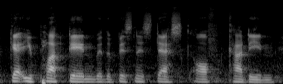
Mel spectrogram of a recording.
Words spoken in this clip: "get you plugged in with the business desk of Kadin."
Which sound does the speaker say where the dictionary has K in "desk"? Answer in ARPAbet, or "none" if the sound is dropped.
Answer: K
